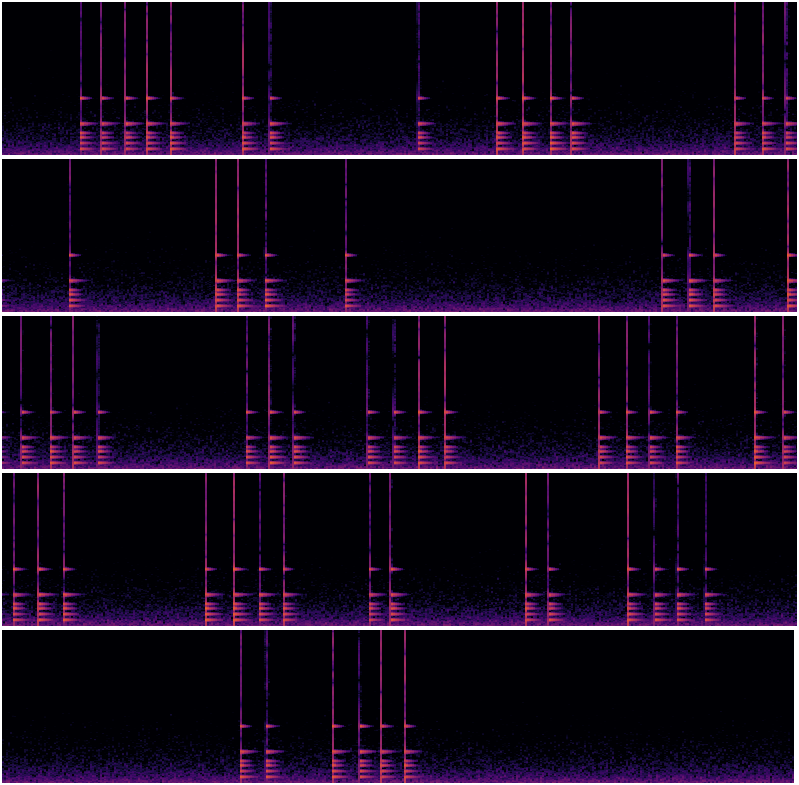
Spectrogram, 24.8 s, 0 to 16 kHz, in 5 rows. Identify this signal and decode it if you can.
Tap code, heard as taps on a metal pipe, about 6 knocks a second. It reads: WDLL POURI I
